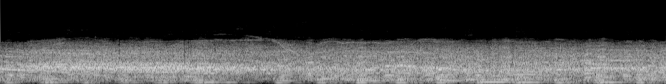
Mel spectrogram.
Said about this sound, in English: Listen to that crowd cheer Fred Allen as he leads his weekly parade to the old Town Hall.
